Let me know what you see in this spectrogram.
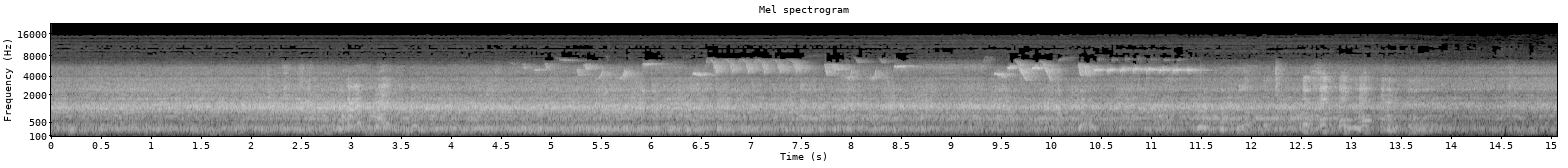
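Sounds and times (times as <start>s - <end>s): steady background hiss: 0.0s - 15.0s
songbird singing: 4.5s - 13.6s.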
